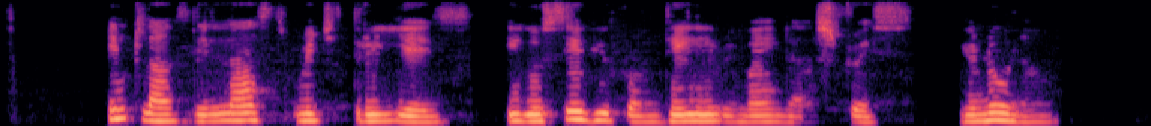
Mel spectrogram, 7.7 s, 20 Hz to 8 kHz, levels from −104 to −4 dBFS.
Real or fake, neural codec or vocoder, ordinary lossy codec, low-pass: fake; vocoder, 22.05 kHz, 80 mel bands, Vocos; none; 7.2 kHz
